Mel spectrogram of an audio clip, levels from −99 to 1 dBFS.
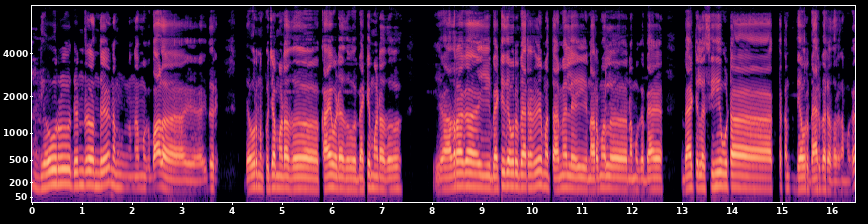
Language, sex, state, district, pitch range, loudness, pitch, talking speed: Kannada, male, Karnataka, Bellary, 130-155 Hz, -20 LUFS, 140 Hz, 150 wpm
